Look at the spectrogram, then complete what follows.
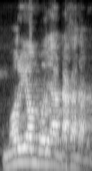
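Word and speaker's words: مريم: মারিয়াম বলা যাবে। এই কথা বুঝতেছে? কি বলা লাগবে? কারণ এই শব্দটা আল্লাহ কোরআনে দিয়েছেন, একটা সূরায় নাযিল করেছেন, সূরা মারিয়াম। আপনার 40টা নেকি হবে এই শব্দটা উচ্চারণ করলে। মিম র ইয়া মিম, মারিয়াম। 40টা নেকি পাবে না। যদি মরিয়ম বলে 40টা গুনাহ হবে, কারণ অর্থ বিকৃত হয়ে গেছে।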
